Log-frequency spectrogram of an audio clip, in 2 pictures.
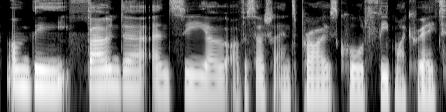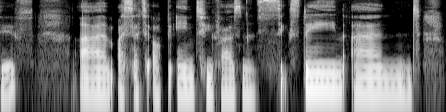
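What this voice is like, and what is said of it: Birmingham English accent. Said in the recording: “I'm ... from Birmingham, even though you slated my accent.”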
